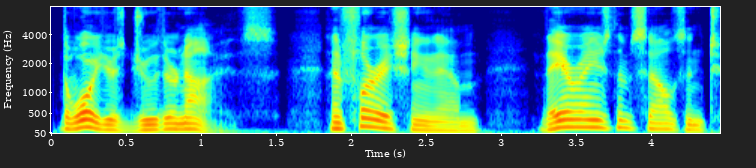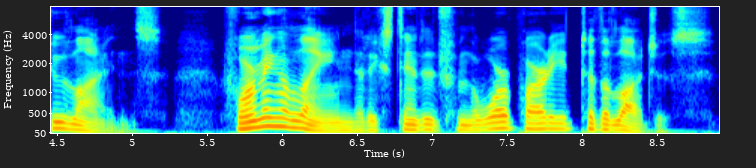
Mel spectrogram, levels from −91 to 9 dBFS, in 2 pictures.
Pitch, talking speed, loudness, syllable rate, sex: 115 Hz, 175 wpm, -19 LUFS, 5.2 syllables/s, male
